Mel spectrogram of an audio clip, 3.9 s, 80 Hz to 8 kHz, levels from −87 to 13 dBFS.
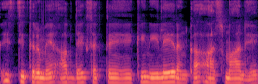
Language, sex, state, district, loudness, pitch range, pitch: Hindi, male, Chhattisgarh, Sarguja, -17 LUFS, 115-130 Hz, 120 Hz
